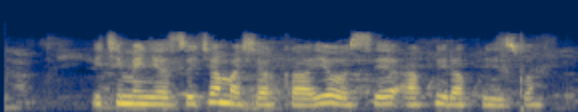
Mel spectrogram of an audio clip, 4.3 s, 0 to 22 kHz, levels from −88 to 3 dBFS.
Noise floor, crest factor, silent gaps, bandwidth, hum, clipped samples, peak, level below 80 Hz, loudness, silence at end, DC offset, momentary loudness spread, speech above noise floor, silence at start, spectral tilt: -49 dBFS; 16 dB; none; 7.6 kHz; none; under 0.1%; -2 dBFS; -58 dBFS; -18 LUFS; 0.25 s; under 0.1%; 7 LU; 31 dB; 0.05 s; -4.5 dB/octave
